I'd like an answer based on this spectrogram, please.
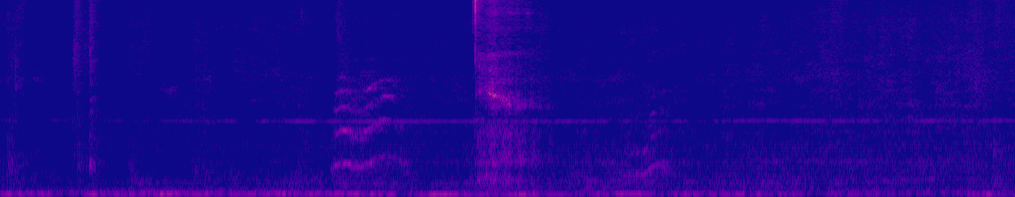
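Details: Munchkin cat meowing to get its owner to play, a soft wavering meow midway through amid faint rustles, a sharp knock and steady low hum.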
